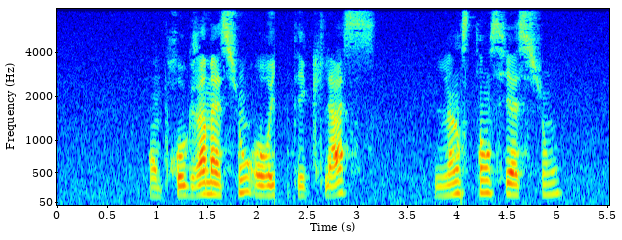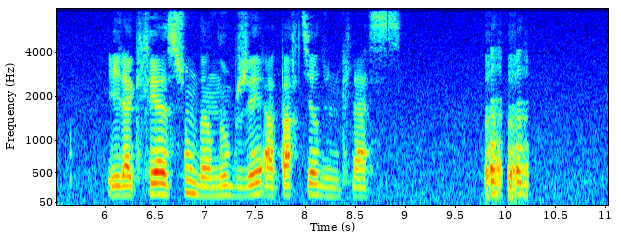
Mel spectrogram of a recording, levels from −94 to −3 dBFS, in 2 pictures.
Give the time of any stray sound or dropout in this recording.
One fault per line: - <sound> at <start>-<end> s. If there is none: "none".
- dropout at 2.2-2.3 s
- laugh at 9.8-10.3 s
